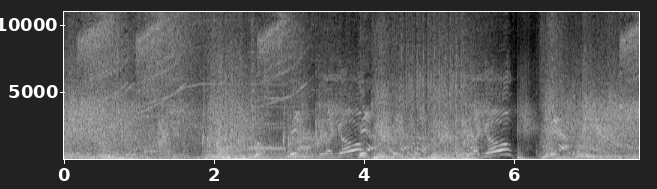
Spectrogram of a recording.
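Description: Fiery explosions roar and crackle.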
